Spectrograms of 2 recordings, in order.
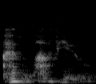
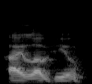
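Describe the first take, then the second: First: It is said with strong emotional energy. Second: It is said flatly, without energy.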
